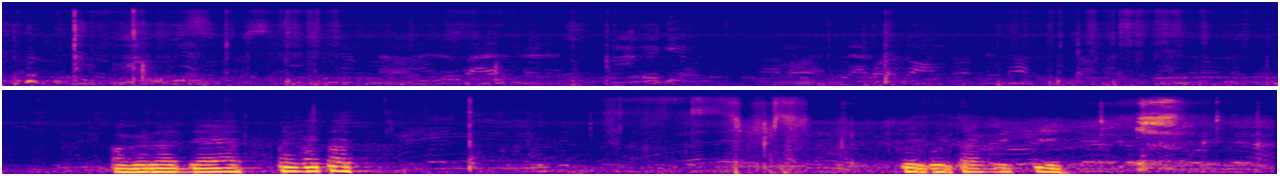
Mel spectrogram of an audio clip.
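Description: A crowd of people chatters and calls out outdoors.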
